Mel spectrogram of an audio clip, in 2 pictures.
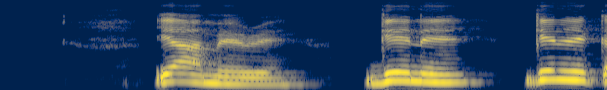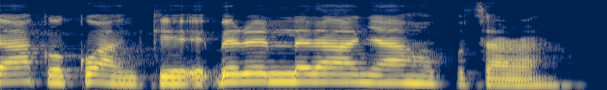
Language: Igbo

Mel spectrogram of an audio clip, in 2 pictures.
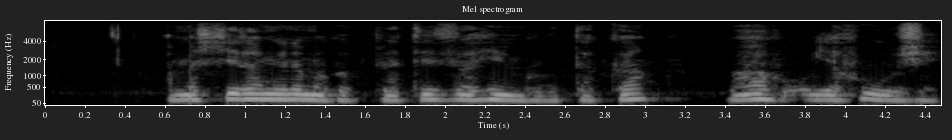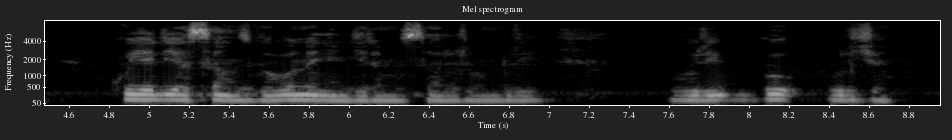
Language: Kinyarwanda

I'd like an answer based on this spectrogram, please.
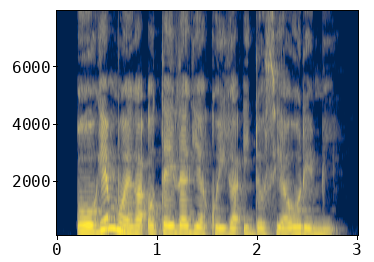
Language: Kikuyu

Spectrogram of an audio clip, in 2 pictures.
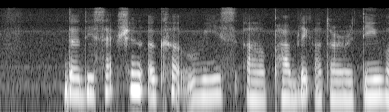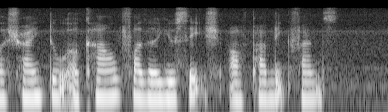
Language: English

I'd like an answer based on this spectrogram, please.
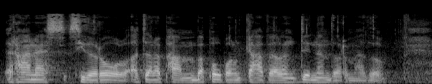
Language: Welsh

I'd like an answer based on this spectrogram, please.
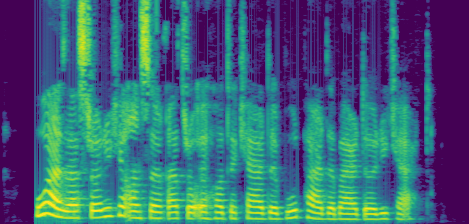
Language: Persian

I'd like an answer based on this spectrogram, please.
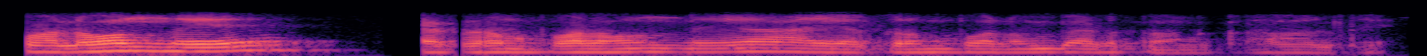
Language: Telugu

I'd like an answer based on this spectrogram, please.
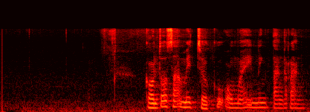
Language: Javanese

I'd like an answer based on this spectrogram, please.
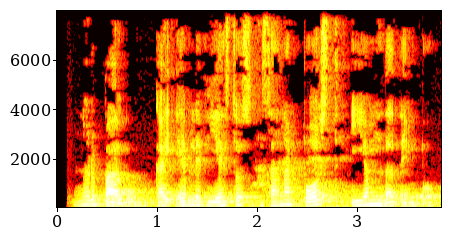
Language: Esperanto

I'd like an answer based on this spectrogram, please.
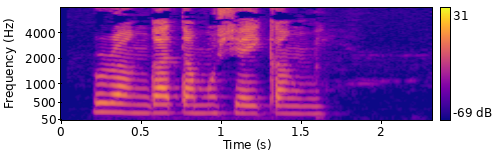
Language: Sihuas Ancash Quechua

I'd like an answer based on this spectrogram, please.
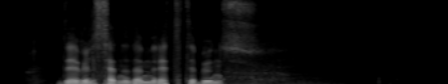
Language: Norwegian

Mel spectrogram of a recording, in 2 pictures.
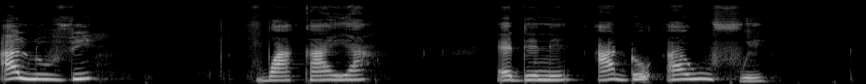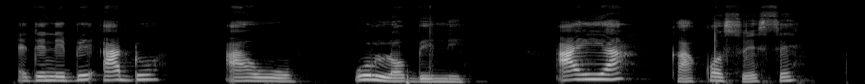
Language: Ikposo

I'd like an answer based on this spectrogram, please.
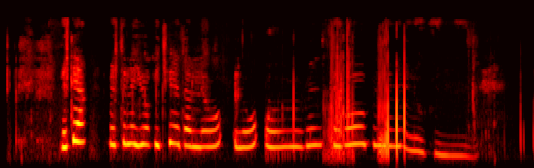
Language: Basque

